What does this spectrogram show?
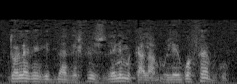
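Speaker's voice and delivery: a soft, failing voice on his deathbed; dying father, faint. Retold or imitated. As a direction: speak it softly as a father near death. Dying father speaks to son.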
